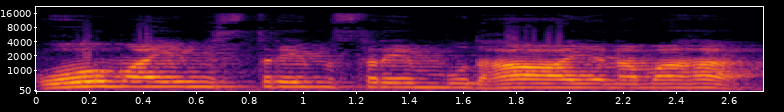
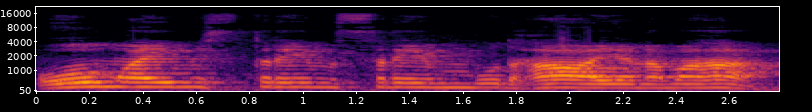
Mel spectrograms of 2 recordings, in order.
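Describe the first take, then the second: The two takes are said the same way.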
